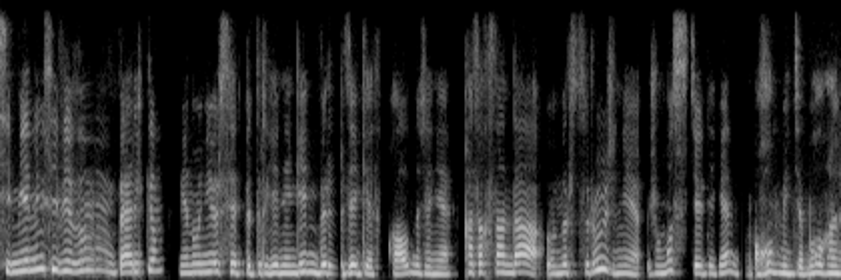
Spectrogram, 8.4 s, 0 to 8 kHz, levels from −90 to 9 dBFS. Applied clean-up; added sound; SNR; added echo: none; none; none; none.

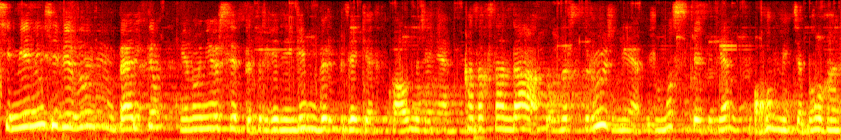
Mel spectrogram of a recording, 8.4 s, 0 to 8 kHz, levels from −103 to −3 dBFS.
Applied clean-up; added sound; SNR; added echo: neural separator model SepFormer DNS4.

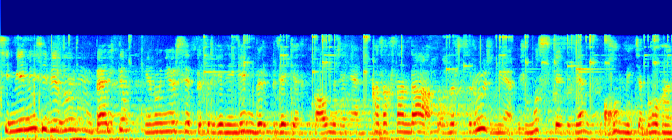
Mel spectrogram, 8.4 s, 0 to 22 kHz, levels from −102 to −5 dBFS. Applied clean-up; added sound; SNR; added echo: none; Chink, clink; 10 dB; reverberation time 2.4 s.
